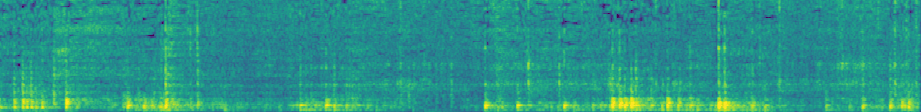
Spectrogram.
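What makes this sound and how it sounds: A small black tool scratches the carved lid of a hollow, hand-carved wooden box lying flat. The result is a series of soft, dry scraping and tapping sounds in short bursts, with a mid-range woody resonance and very little ring.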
